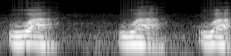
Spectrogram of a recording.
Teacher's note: Okey, bibir atas, bibir bawah, keluarnya huruf wa daripada dua bibir tanpa ada sentuhan di antara dua bibir. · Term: dua bibir tanpa bersentuhan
